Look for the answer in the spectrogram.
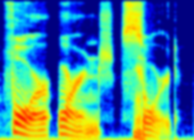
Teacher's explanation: For or, your tongue starts low and back and then moves towards the center of your mouth. · Term: diphthongs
